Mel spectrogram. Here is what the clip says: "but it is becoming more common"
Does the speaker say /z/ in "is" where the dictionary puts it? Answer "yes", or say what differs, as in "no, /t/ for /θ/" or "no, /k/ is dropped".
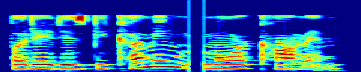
yes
